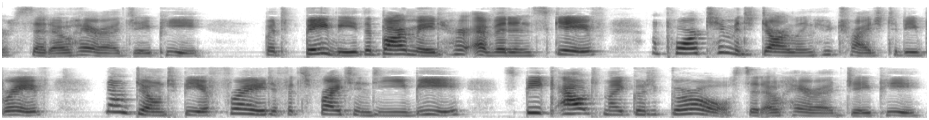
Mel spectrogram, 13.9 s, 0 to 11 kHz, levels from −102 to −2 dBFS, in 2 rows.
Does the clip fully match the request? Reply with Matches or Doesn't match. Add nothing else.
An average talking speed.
Matches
